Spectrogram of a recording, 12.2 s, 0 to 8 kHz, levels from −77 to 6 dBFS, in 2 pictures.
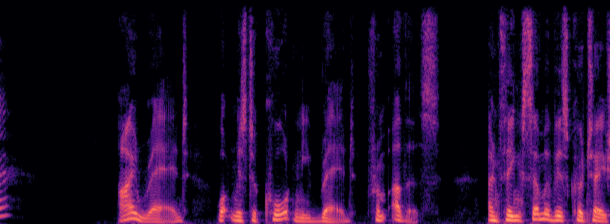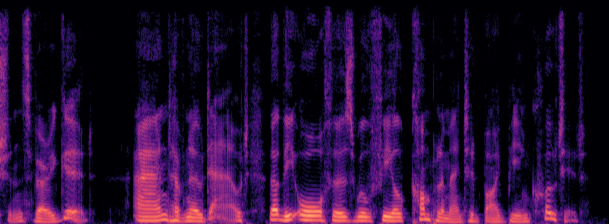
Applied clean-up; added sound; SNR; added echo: none; none; none; none.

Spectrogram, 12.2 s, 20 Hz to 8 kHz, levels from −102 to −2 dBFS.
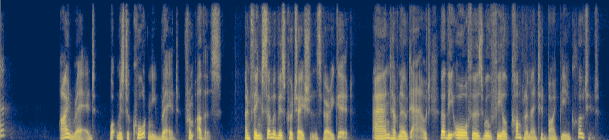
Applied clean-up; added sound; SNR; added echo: neural mask model DeepFilterNet 3.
